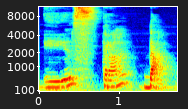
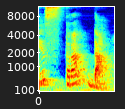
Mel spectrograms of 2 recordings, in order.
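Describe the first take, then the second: First: Teacher slowly sounding out "Estrada"; slow spelled-out word. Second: Said in the usual way. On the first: Shown as a demonstration. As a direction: stretch "Estrada" very slowly, every syllable clear. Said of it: "Procurem a letra E, S". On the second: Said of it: "Muito bem".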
